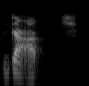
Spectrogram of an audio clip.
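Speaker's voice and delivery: low, heavy Boston accent. Shown as a demonstration. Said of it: "Now my Boston accent's gonna come out".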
